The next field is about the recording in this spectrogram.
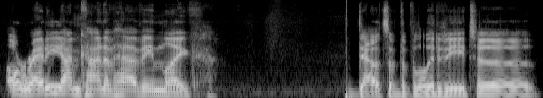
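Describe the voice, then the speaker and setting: A man's voice: mid-range voice, a little slow, smooth, no room sound, clean studio sound. A man co-hosting a podcast, teasing and sarcastic, swearing casually in banter. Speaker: podcast co-host.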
